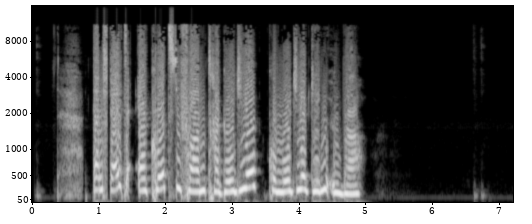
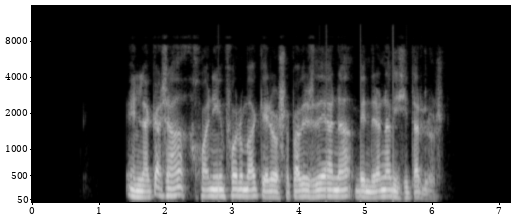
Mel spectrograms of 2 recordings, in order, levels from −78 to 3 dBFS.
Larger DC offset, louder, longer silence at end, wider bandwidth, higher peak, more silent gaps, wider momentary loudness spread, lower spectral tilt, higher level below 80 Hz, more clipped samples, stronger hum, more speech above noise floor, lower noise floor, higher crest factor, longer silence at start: neither; first, -7 LUFS vs -12 LUFS; first, 2.25 s vs 1.05 s; first, 14.5 kHz vs 7.8 kHz; about the same, 0 dBFS vs 0 dBFS; neither; first, 14 LU vs 7 LU; second, -4.5 dB/octave vs -7.5 dB/octave; first, -34 dBFS vs -44 dBFS; neither; neither; second, 53 dB vs over 78 dB; second, -60 dBFS vs under -90 dBFS; about the same, 10 dB vs 14 dB; second, 0.4 s vs 1.4 s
